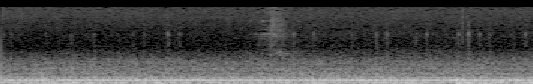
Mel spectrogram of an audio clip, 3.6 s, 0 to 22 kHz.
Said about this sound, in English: Oh, you can hear it. You can probably hear it on the podcast. That motor. That 1960s or 70s engine.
